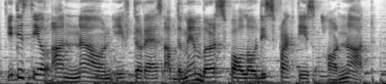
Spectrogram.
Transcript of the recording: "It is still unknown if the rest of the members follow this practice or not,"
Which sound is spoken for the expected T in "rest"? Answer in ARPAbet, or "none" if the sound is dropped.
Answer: T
